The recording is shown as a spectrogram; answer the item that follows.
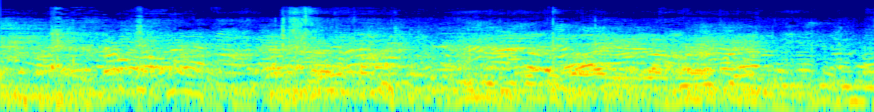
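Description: Crowd chatter: many children and adults talking over one another at once, with no single voice standing out.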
